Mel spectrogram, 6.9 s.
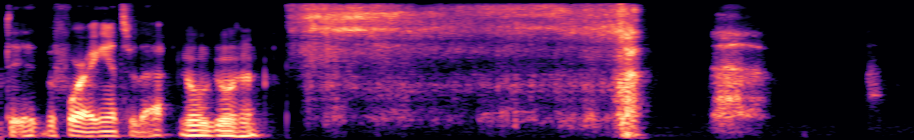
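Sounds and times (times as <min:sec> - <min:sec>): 
speech: 0:00.0 - 0:02.5
deep teeth suck: 0:02.2 - 0:04.9.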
